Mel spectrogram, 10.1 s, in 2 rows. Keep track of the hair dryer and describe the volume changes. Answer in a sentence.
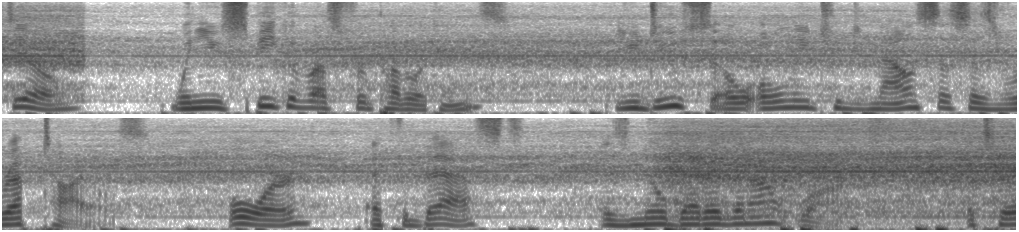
The loudness of the hair dryer goes up.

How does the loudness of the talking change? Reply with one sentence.
The loudness of the talking stays about the same.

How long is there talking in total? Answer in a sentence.
You can hear the talking for 10 seconds altogether.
